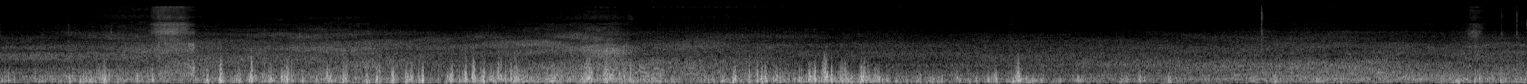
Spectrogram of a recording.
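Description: Wind buffeting a phone microphone on a moving vehicle, over the rumble of road and traffic noise.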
